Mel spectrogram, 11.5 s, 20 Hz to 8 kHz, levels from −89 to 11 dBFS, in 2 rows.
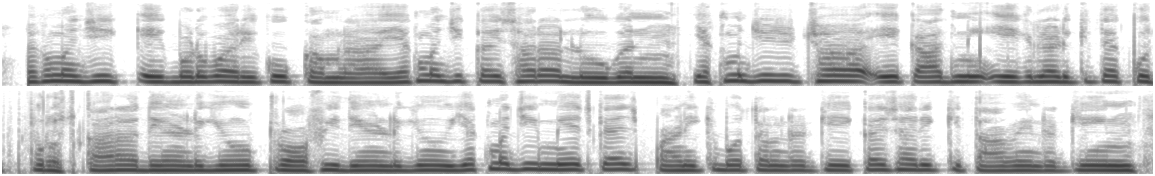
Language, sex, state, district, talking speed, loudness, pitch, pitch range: Hindi, male, Uttarakhand, Uttarkashi, 230 wpm, -20 LUFS, 180 Hz, 165-190 Hz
